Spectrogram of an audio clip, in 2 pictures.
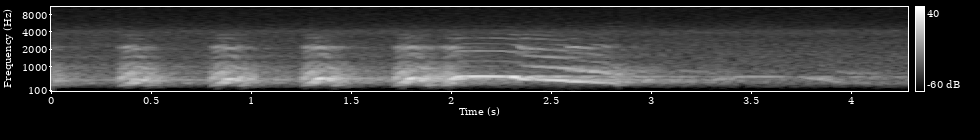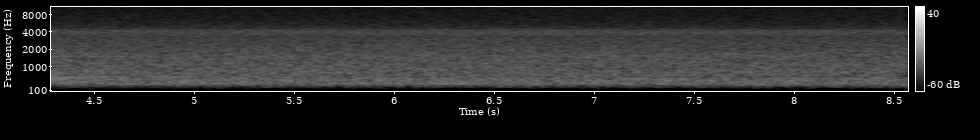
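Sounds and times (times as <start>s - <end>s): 
barred owl hooting: 0.0s - 4.4s.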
